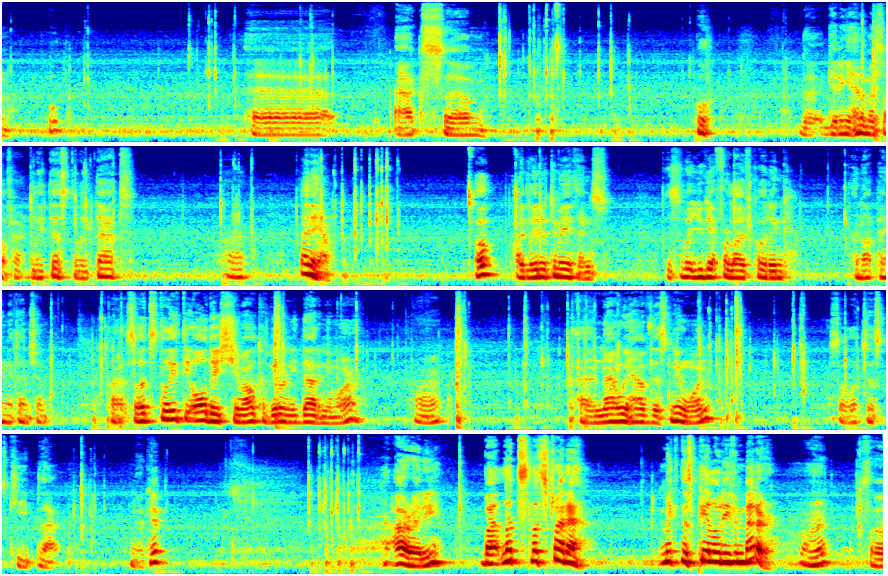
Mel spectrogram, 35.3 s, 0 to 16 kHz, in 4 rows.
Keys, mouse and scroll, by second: 2.0 super+z, 2.2 Down, 2.7 Up, 3.0 ctrl+a, 5.4 Up, 5.5 Up, 6.2 Down, 7.0 Up, 8.8 ctrl+k, 9.1 ctrl+k, 9.6 ctrl+k, 11.1 Down, 11.2 Left, 11.9 Right, 12.0 Up, 12.3 Left, 12.5 Right, 12.6 Down, 12.7 Left, 15.3 super+z, 15.4 super+z, 16.3 super+z, 16.7 super+z, 17.3 super+z, 18.6 Up, 18.8 Up, 20.5 ctrl+k, 22.4 ctrl+k, 22.8 BackSpace, 23.4 Down, 23.6 Down, 23.8 ctrl+a, 24.5-25.3 typing, 25.7 alt+Up, 26.2 Down, 28.9 super+z, 28.9 Down, 29.6 Down, 29.8 Down, 30.0 Down, 30.1 Down.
